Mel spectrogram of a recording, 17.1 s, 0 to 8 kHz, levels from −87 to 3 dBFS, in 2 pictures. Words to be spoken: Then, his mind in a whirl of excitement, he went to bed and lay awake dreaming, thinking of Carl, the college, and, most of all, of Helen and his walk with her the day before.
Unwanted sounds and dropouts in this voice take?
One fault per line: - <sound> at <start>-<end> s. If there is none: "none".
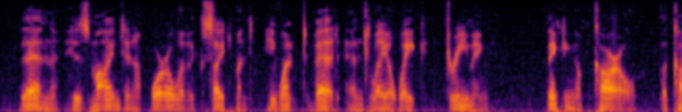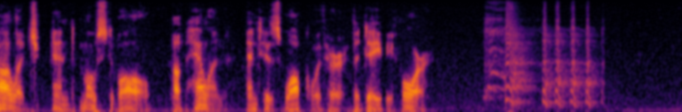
- laugh at 14.6-16.1 s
